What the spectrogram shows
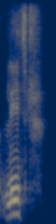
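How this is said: It is said with a British accent.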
